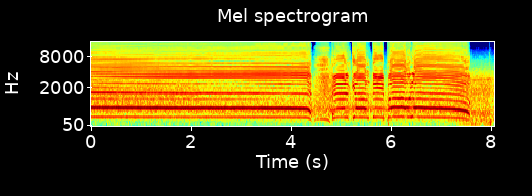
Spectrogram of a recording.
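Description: A male Italian football commentator's goal cry: one long shouted note held at a steady pitch, breaking about four and a half seconds in into a quick run of short shouted syllables, then a last brief held note, with faint crowd noise beneath.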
